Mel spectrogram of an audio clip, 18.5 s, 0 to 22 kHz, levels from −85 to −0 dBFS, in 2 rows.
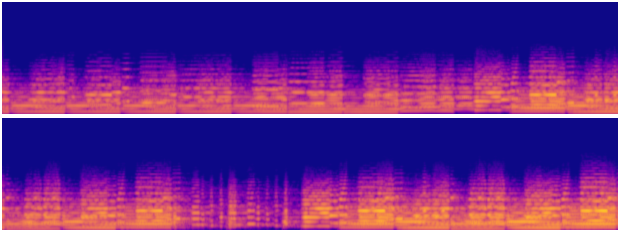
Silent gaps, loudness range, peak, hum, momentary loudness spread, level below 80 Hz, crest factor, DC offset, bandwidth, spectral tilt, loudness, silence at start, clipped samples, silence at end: none; 10 LU; -2 dBFS; none; 13 LU; -50 dBFS; 18 dB; under 0.1%; 4.1 kHz; -12 dB/octave; -22 LUFS; 0 s; under 0.1%; 0 s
